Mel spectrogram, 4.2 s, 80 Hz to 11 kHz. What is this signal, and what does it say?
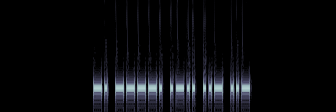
Morse code, heard as a keyed tone, about 36 wpm, 700 Hz. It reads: N9LUU
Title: USA Call Signs - 5 Characters - 35wpm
